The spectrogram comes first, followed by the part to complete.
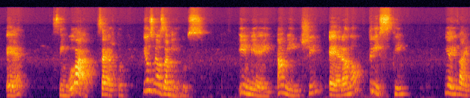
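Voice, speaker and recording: A woman from Brazil teaching an online Italian lesson, explaining slowly and repeating each example aloud. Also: fairly high pitch, fairly bright tone, roomy sound, distant mic, a little hiss or hum, low-quality recording.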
